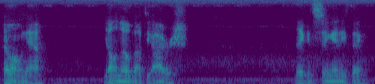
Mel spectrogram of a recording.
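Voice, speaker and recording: A man's voice: deep voice, steady tone, a little slow, a little mellow, slight background noise. A man talking in a blunt, rambling, repetitive way in a casual vlog rant, recorded outdoors by a road. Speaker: realtor vlogger.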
